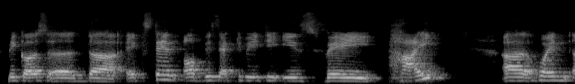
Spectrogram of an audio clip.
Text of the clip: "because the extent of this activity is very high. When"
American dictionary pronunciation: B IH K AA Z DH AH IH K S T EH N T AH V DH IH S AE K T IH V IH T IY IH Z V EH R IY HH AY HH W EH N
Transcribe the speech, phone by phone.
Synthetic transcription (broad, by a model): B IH K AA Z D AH IH K S T EH N T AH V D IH S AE K T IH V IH T IY IH Z V EH R IY HH AY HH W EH N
